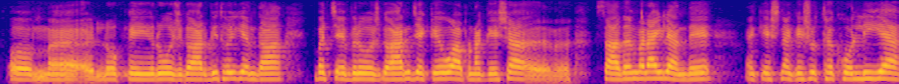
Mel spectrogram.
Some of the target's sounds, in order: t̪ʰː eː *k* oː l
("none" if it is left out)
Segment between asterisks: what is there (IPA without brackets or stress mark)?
kʰ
